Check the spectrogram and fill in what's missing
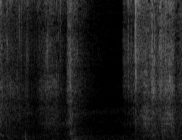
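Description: A baked spinach and cheese börek is pressed, giving a few short, dry, high-pitched crackles and crunches separated by a brief quiet gap. The crackling shows the pastry is very crispy and fully cooked inside and out.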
